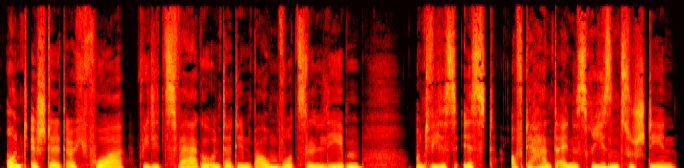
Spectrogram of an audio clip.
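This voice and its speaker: Grandma reading as a little fat old king, slow and musing, low voice, storybook. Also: lively intonation, darkish tone, no echo, clean studio sound. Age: older. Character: tiny fat old male king who shrinks with age, wistful and wise.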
